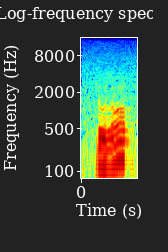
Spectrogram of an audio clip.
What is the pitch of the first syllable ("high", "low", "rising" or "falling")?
low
